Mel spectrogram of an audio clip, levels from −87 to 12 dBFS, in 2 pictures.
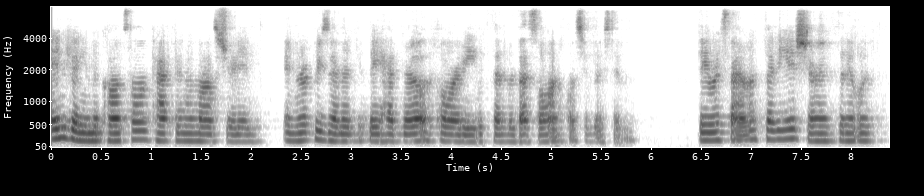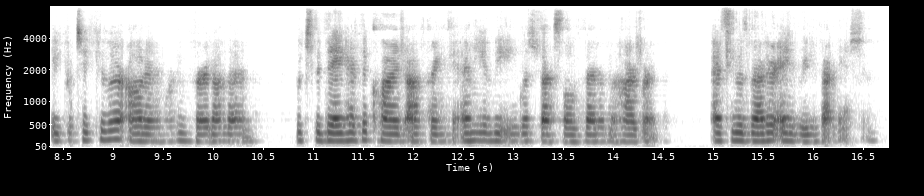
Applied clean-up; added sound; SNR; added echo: neural mask model DeepFilterNet 3.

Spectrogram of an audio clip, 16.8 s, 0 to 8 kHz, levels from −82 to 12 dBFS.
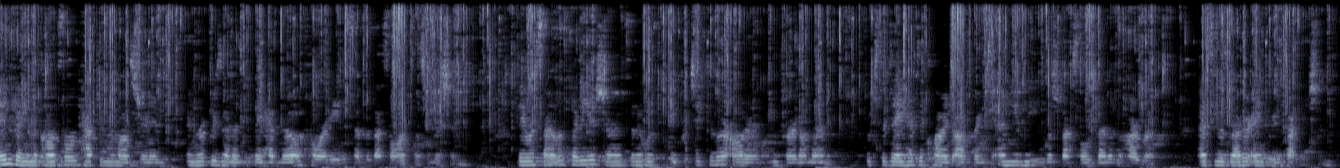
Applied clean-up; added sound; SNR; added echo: classical method WPE with log-MMSE.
